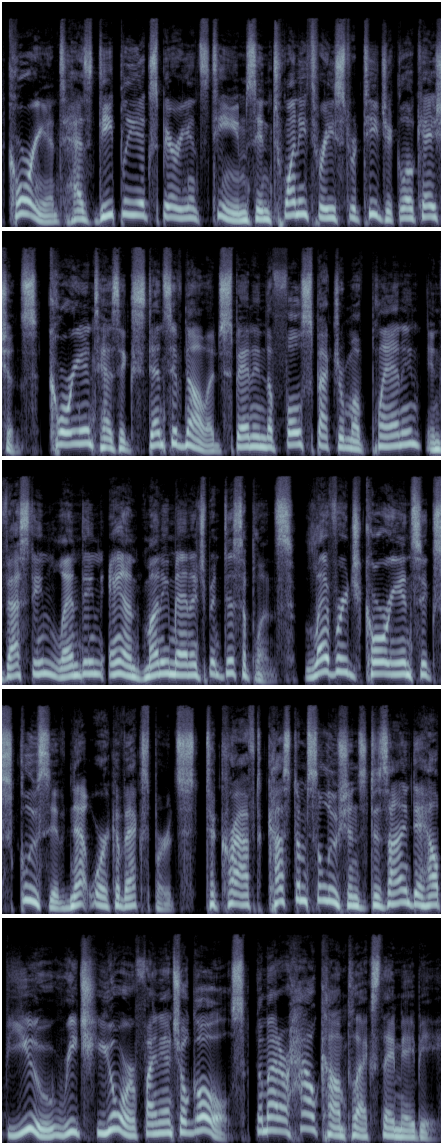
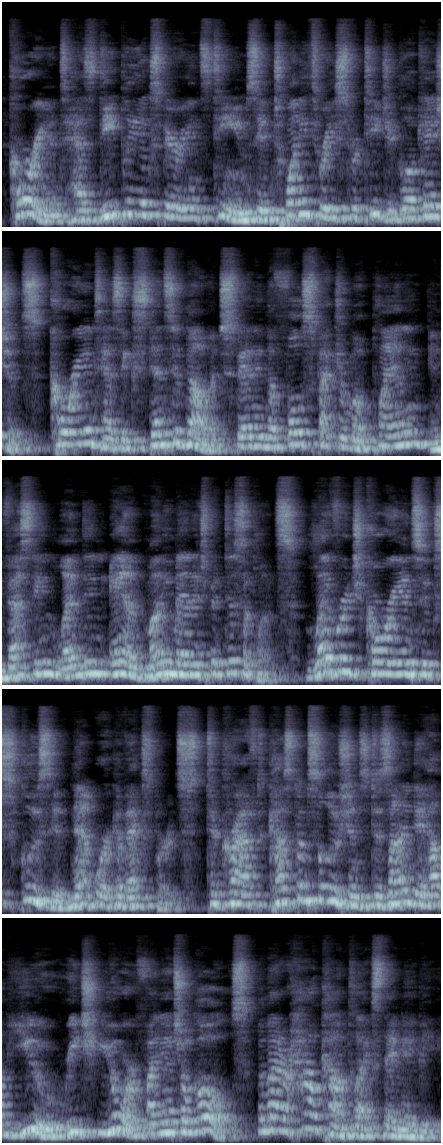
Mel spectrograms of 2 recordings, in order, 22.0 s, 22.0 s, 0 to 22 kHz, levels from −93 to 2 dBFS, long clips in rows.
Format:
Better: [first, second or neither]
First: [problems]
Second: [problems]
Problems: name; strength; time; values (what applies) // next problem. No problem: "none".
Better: first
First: none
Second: off-mic speech; far // room echo; slight; dies away in 0.4 s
